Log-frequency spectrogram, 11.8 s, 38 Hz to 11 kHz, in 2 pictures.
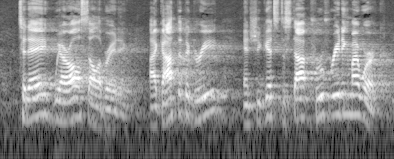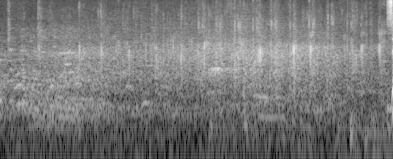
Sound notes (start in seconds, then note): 5.9 laughter; 7.0 applause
